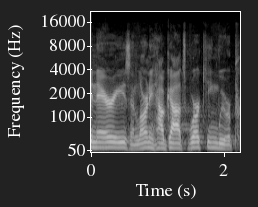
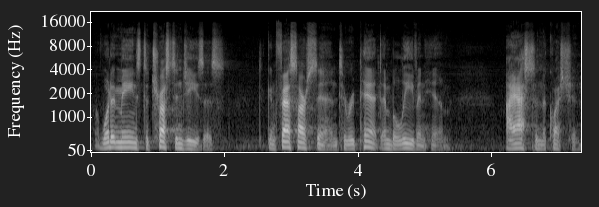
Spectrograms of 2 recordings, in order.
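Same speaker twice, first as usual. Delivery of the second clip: normal talking voice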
